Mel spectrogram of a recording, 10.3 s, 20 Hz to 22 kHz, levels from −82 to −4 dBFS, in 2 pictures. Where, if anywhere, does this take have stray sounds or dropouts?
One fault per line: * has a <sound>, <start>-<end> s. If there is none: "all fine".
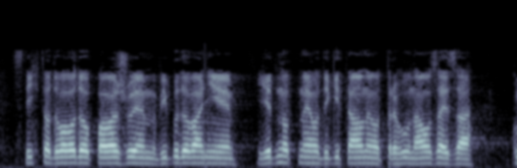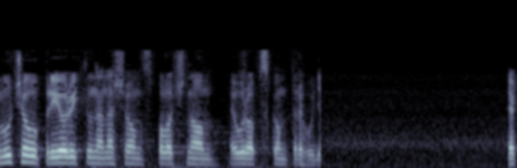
all fine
